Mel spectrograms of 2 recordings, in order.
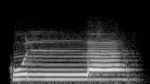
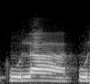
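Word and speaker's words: قُل لَا: Kulla, nah dia lambatlah. Kulla, jangan kula pula.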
